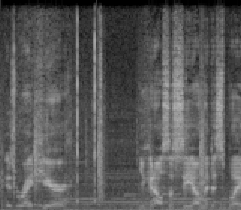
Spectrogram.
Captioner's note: button clicking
